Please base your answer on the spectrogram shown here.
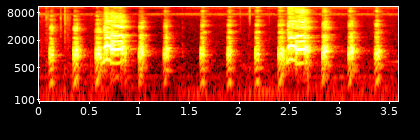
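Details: After laying an egg, a hen cackles with rapid, clipped clucks at about four per second, twice swelling into a loud, rough, stretched-out squawk.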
